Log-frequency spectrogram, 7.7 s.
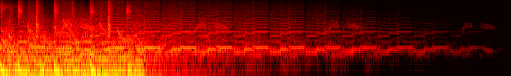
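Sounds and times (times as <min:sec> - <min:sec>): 
future technologies music stinger: 0:00.0 - 0:04.0.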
